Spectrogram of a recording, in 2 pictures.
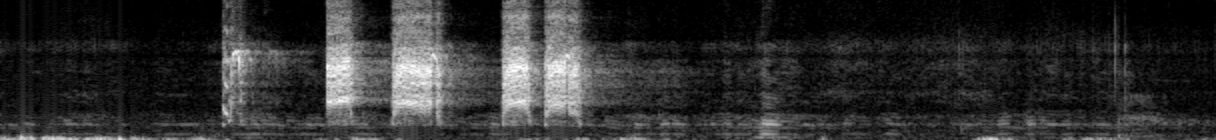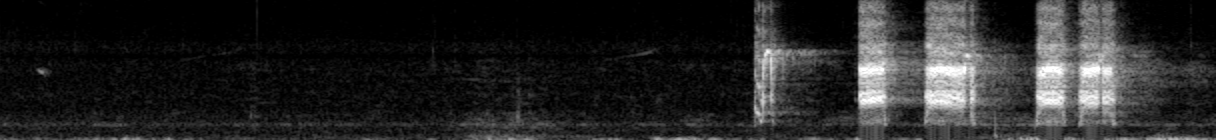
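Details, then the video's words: Wild black francolin calling: a phrase of four harsh, rasping, buzzy notes in quick succession, then a long pause before a second, similar phrase of five notes. Soft low rumbling and faint knocks sound in between. "جنگلی کالے تیتروں کی آوازیں"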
